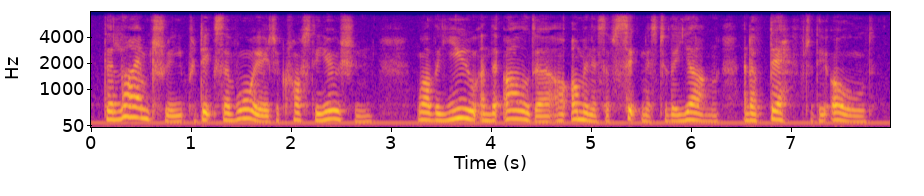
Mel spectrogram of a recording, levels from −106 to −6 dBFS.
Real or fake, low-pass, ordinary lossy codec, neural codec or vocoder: real; 7.2 kHz; Opus, 64 kbps; none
